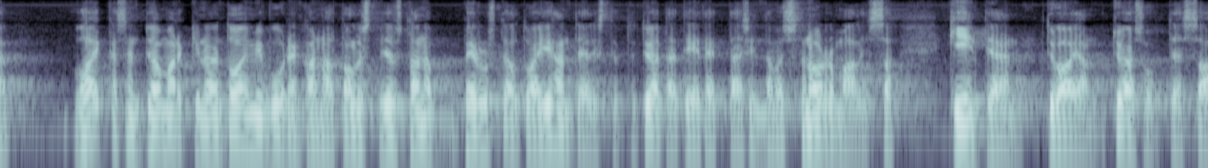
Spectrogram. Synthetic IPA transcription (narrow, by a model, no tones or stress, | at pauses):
ʋɑikːɑsent̪yæmɑrkːinoiet̪oimiʋuːdeŋkɑnːɑlt̪ɑolist̪ieæt̪yst̪ɑinɑperust̪elt̪uɑihɑnt̪eːlːist̪et̪ːæt̪yøt̪æt̪eːt̪et̪ːæisiːnt̪æmːøse̥sːɑnormɑːlisːɑ | kiːnt̪eænt̪yæɑjɑnt̪yœsuht̪eːsːɑ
